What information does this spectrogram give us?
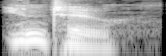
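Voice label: "into", English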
